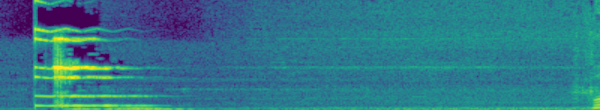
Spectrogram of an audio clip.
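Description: A single bell-like ding about a quarter second in, ringing out for about a second, from the coursebook audio playing through the computer. A faint low hum follows.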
